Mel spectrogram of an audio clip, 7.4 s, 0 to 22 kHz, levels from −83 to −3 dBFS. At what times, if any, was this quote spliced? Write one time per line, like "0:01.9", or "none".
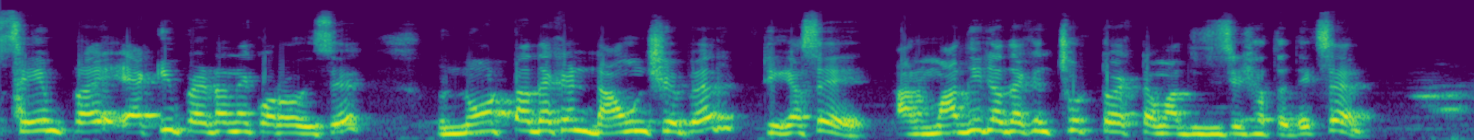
none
